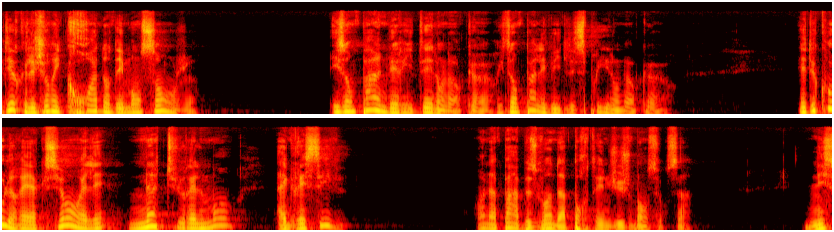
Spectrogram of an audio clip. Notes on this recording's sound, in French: Enregistré à l'église CVV, le 31/07/2022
